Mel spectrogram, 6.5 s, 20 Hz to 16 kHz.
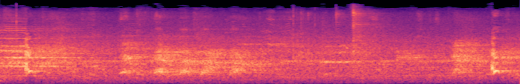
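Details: Dog at an agility trial in Hattiesburg, 19 August 2010, giving short harmonic barks in three bursts, near the start, around two seconds and at the end, over steady background voices and crowd noise.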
